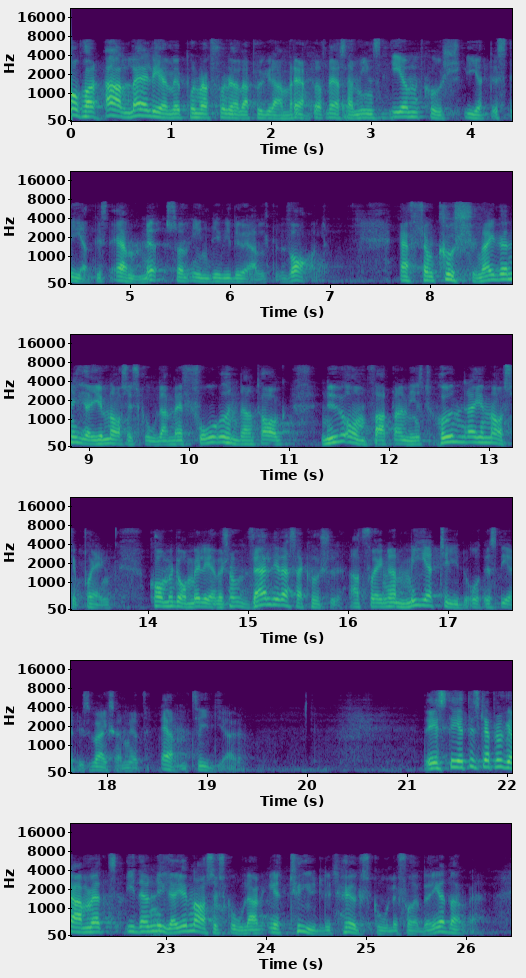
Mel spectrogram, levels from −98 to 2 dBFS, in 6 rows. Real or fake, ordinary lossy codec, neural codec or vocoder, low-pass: fake; MP3, 48 kbps; codec, 24 kHz, 3 kbps, HILCodec; 7.2 kHz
